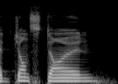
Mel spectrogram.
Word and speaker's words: Johnstone: With the Australian pronunciation things, you get a bit lazy. You know, Melbourne turns into Melbourne. – Yeah. – So Johnstone is Johnston.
